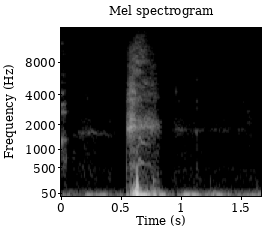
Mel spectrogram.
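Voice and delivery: quick high burst of laughter at himself; short laugh. Real, not acted. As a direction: laugh off the slip, lightly. Laughs at own mistake.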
